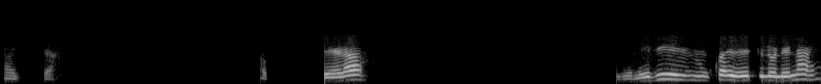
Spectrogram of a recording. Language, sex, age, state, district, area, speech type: Hindi, male, 60+, Uttar Pradesh, Lucknow, rural, conversation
